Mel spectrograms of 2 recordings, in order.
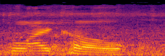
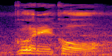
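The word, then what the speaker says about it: Glico: the gico man or I I read it as glyco but everyone here calls it gico and that's how the Japanese say it so I'm going to say it like them and we also have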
